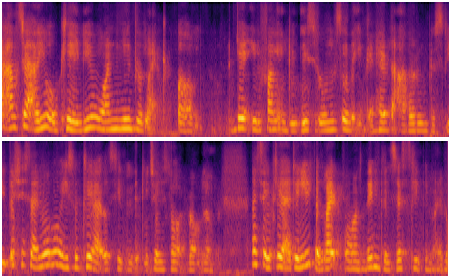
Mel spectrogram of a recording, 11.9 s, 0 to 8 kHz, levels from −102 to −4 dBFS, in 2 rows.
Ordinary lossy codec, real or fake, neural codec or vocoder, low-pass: none; fake; codec, 16 kHz, 1 kbps, FreqCodec, smaller model; none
